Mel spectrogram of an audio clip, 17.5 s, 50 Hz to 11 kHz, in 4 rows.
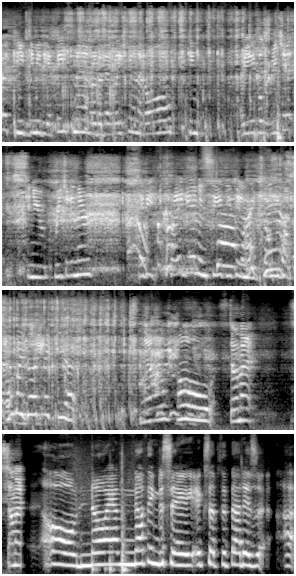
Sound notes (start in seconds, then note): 7.7 laughs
